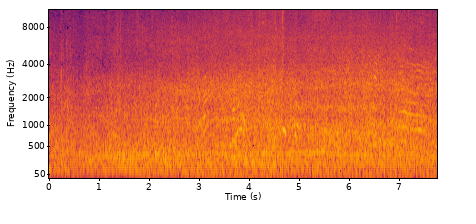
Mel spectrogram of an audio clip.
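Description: Traffic rumbles by on a nearby road.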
